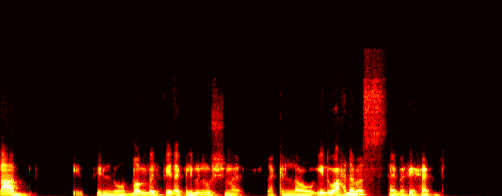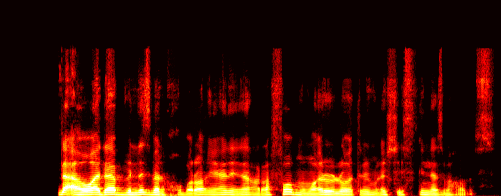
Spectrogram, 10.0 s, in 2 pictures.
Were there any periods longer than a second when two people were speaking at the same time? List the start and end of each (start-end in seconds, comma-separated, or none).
none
